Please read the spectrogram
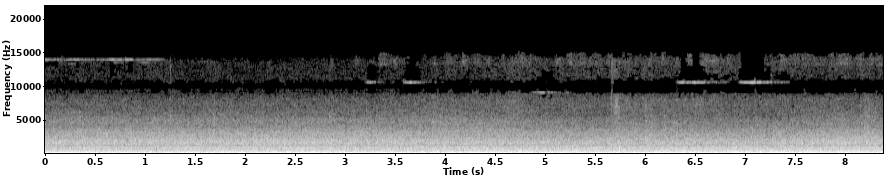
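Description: Steady low rumble of distant vehicles around a railway station, with a train approaching from far off.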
